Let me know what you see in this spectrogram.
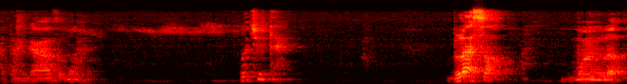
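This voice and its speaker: A somewhat breathy man with an American accent, very slow pace and lively intonation, with audible room echo. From US West Coast, South Central Los Angeles. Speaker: spiritual vlogger. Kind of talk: casual monologue on spirituality. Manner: conversational, frequent fillers.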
